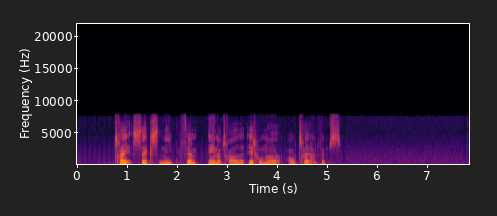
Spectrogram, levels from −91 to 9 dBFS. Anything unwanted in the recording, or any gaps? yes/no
no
